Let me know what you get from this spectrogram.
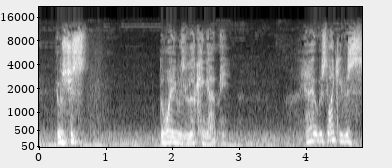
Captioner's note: none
